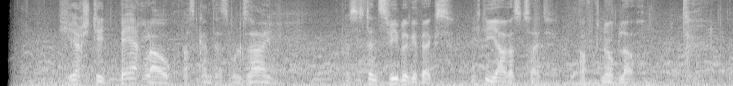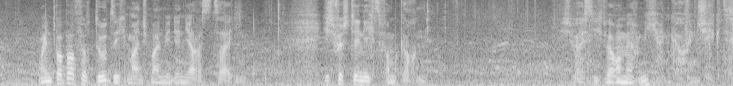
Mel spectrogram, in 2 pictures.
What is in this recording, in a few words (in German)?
Synchro Deutsch; synchron; MUENCHEN SPIELBERG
